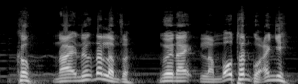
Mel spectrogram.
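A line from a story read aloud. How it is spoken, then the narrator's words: Nearly shouting. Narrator (Vietnamese): Phan Ngọc Anh nói như hét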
